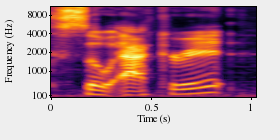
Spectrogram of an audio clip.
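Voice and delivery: usual speaking voice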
